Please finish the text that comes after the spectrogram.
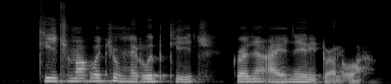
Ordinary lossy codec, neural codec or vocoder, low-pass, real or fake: none; codec, 44.1 kHz, 2.6 kbps, DAC; none; fake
